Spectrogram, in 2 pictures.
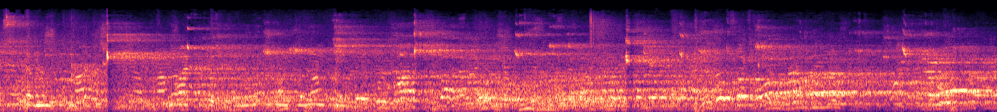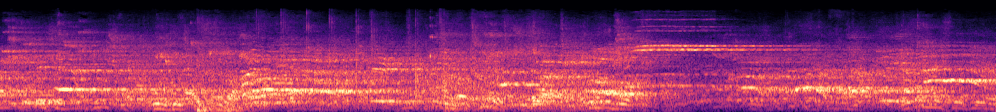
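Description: Young men shout to one another across an echoing hall.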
